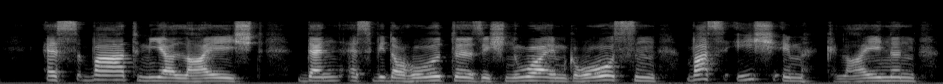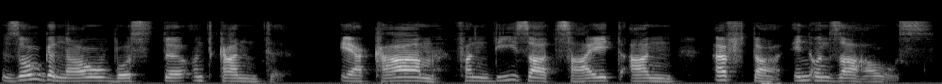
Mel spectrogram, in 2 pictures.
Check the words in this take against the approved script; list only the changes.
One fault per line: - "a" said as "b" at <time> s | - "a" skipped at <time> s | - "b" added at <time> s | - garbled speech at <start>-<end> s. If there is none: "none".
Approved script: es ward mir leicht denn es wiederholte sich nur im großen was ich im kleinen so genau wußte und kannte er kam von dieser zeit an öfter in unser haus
none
